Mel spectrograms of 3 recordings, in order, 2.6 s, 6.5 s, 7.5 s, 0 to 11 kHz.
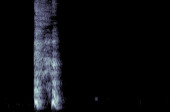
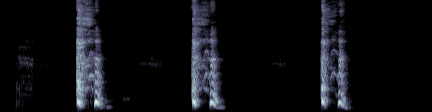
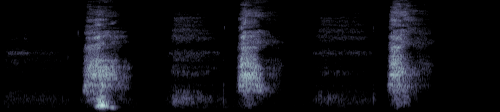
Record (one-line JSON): {"cough_length": "2.6 s", "cough_amplitude": 24604, "cough_signal_mean_std_ratio": 0.26, "three_cough_length": "6.5 s", "three_cough_amplitude": 24201, "three_cough_signal_mean_std_ratio": 0.26, "exhalation_length": "7.5 s", "exhalation_amplitude": 8760, "exhalation_signal_mean_std_ratio": 0.34, "survey_phase": "beta (2021-08-13 to 2022-03-07)", "age": "65+", "gender": "Female", "wearing_mask": "No", "symptom_other": true, "smoker_status": "Never smoked", "respiratory_condition_asthma": false, "respiratory_condition_other": false, "recruitment_source": "REACT", "submission_delay": "2 days", "covid_test_result": "Negative", "covid_test_method": "RT-qPCR", "influenza_a_test_result": "Negative", "influenza_b_test_result": "Negative"}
